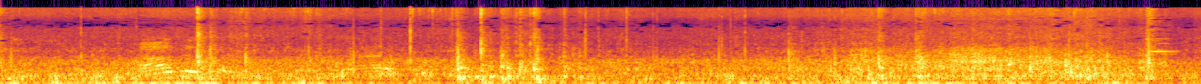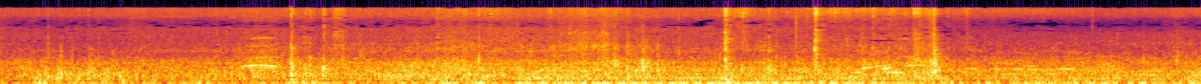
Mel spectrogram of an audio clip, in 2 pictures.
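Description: Block ice being broken up with a long-handled metal blade on a boat's deck: sharp, irregular strikes of metal into ice, with chunks knocking about, over the steady low hum of the boat's running engine.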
